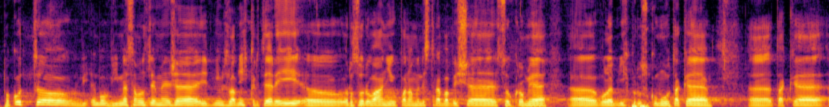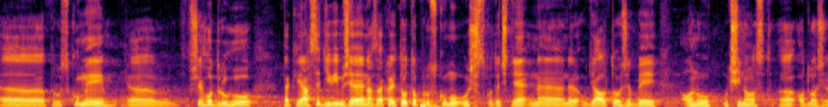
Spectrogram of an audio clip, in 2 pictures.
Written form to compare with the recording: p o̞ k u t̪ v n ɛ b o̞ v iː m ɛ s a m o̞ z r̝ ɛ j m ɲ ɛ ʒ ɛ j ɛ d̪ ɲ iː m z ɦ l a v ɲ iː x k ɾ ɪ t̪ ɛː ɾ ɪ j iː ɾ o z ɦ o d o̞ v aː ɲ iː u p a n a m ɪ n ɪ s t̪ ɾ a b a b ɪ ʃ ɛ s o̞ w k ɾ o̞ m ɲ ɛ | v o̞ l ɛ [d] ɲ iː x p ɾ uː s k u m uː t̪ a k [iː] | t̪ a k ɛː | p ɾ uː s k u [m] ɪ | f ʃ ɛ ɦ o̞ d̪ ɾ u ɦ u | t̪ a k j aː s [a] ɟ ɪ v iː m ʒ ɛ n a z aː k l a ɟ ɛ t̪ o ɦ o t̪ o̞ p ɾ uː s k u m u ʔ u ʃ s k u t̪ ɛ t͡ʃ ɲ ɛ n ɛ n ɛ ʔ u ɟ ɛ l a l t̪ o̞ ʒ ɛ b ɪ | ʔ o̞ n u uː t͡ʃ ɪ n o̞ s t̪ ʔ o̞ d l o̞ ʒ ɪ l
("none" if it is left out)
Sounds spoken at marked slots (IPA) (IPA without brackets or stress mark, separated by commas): b, ɛː, m, ɛ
